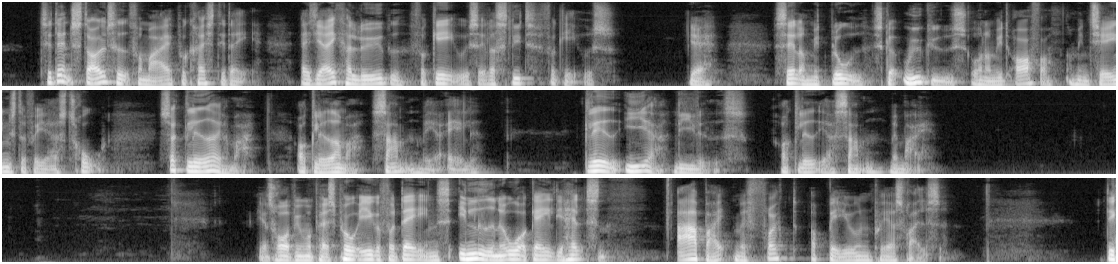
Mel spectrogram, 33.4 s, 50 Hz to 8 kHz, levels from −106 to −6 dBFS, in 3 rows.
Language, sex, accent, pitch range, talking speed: Danish, male, native, 95-120 Hz, 140 wpm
